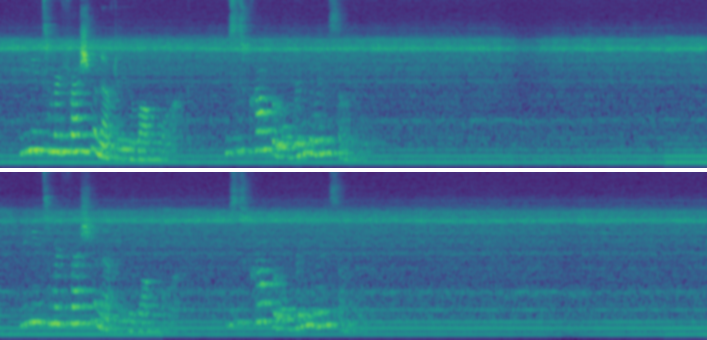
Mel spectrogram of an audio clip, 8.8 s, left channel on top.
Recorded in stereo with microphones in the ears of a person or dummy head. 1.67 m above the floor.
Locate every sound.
0.2 s a woman speaking: 5° left (ahead or behind), 0.8 m; by 4.6 s 45° left (ahead or behind), 2 m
